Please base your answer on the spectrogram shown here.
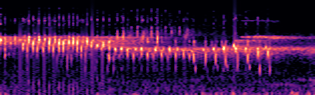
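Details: Excited caged male canary courting a female for mating, song also used to teach chicks. A fast, even rolling trill slows into spaced, downward-slurred chirps over about three seconds.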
